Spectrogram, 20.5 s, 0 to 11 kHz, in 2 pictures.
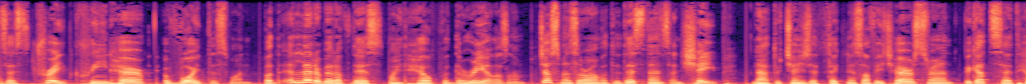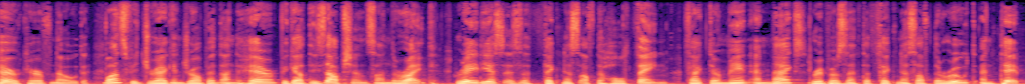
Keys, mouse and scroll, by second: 0.6 scroll up 2, 0.9 middle click, 1.3-1.7 scroll down 2, 2.3-5.3 drag, 7.5-10.1 shift+middle drag, 10.1 ctrl+s, 10.5-11.1 scroll up 4, 11.1-11.8 scroll down 2, 11.8-12.9 drag, 13.2 middle click, 13.7-14.2 drag, 14.2-15.5 scroll up 2, 16.5 scroll up 3, 16.8-17.1 middle drag, 17.1 scroll down 1, 17.4 shift+middle click, 18.0-19.4 scroll up 1, 19.4-20.5 drag.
